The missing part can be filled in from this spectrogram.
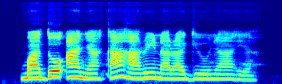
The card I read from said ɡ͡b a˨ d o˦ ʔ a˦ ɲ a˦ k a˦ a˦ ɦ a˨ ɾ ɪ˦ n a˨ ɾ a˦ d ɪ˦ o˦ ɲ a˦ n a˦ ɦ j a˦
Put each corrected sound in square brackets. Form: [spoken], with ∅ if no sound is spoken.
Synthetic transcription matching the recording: ɡ͡b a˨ d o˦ ʔ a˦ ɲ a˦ k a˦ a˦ ɦ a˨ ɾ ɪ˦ n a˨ ɾ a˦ [ɡ] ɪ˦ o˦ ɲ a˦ [∅] a˦ ɦ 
